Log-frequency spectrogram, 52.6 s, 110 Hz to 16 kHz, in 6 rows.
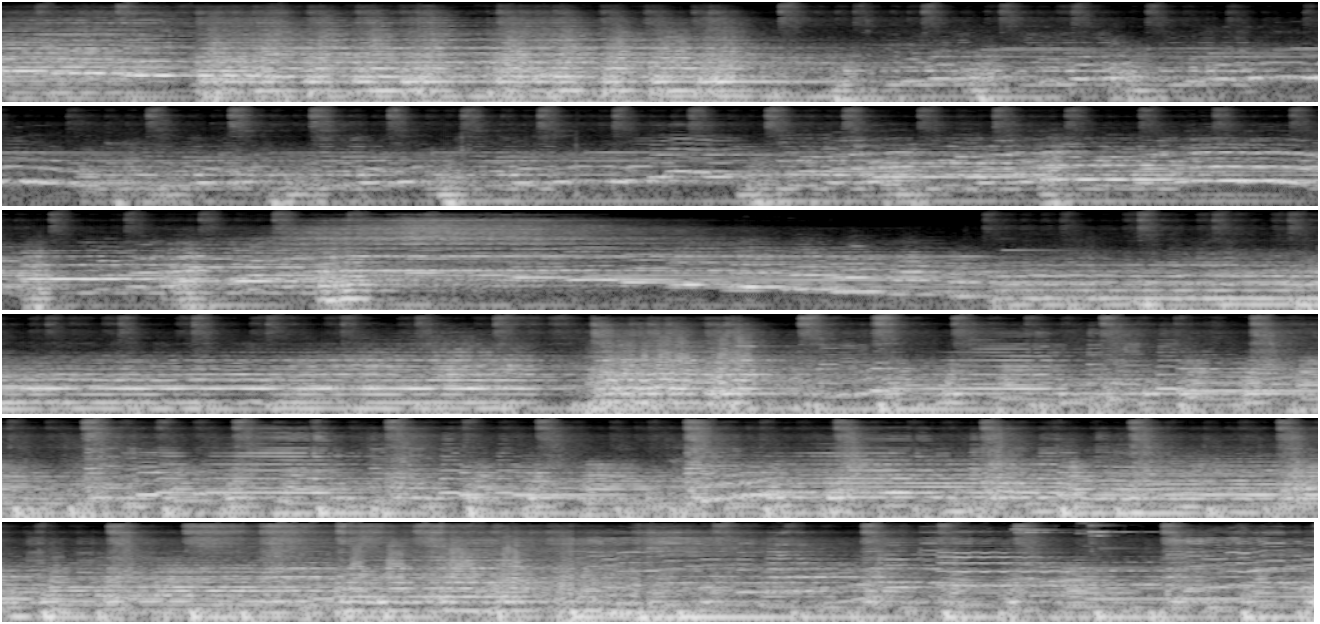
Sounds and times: Orchestra: 0.0s - 52.6s.

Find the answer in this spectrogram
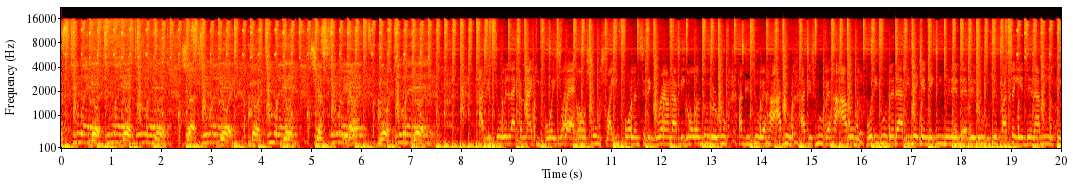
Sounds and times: Rhythm and blues: 0.0s - 20.0s.

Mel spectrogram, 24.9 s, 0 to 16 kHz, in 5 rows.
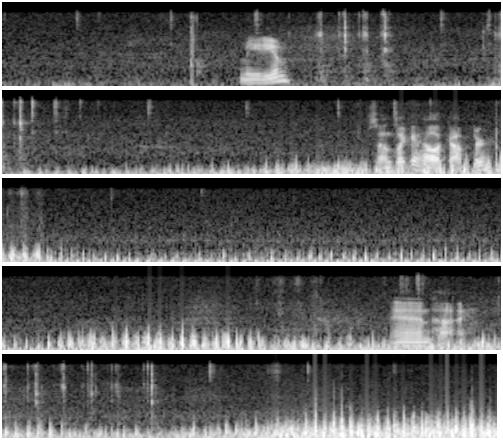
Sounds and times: Speech: 2.4s - 2.9s, 8.6s - 9.9s, 18.8s - 19.7s.

